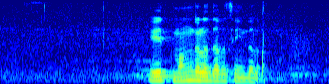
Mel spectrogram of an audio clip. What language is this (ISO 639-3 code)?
sin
